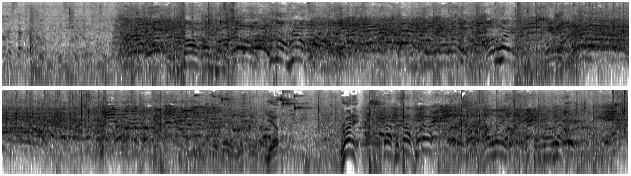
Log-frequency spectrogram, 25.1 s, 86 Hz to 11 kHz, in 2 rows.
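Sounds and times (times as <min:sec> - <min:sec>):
voices echoing in gym: 0:00.0 - 0:25.0
sneakers squeaking: 0:02.5 - 0:04.8, 0:08.4 - 0:11.6, 0:15.2 - 0:24.6.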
